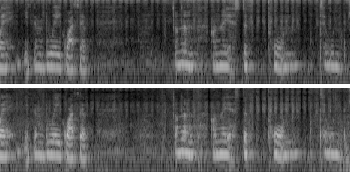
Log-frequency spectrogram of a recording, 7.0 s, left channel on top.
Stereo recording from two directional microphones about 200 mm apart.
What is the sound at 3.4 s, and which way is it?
Speech, 30° left (ahead or behind).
